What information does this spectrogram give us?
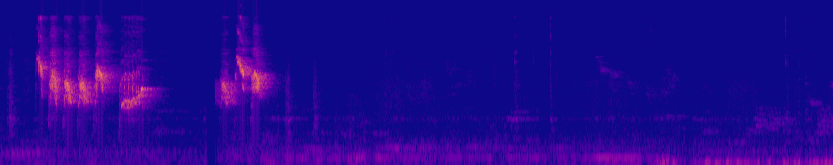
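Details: A chatty (gacor) lesser green leafbird gives two loud bursts of rapid, high, chattering chirps and whistles, then falls silent over a low indoor hum.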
